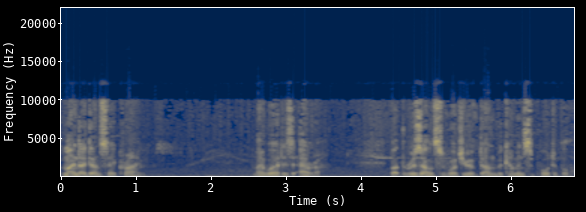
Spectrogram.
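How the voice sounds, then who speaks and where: An actor playing a commanding, brooding gentleman with a dark secret in a period radio drama, speaking tersely. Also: on the low side, normal speed, vocal fry, slight background noise. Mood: confiding, troubled.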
